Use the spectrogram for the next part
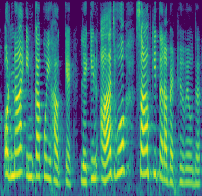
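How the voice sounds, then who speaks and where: A middle-aged woman from Pakistan gives an interview in a high voice. She talks bitterly and insistently, accusing and complaining with strong feeling. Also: lively intonation, bright, forceful tone. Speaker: interview guest.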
